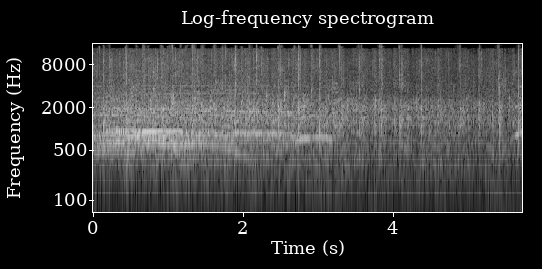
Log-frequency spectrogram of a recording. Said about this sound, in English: Guys, give a huge, huge round of applause for Kareem Biggs Burke.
